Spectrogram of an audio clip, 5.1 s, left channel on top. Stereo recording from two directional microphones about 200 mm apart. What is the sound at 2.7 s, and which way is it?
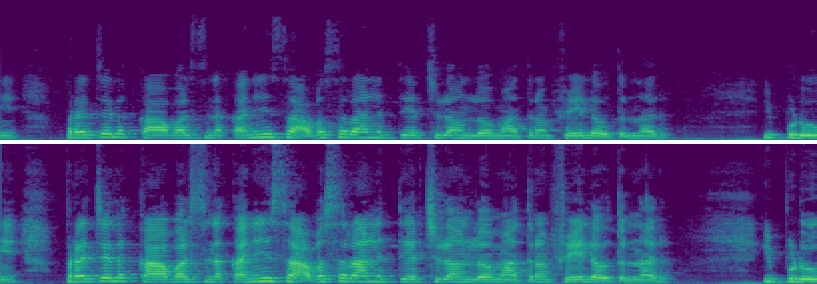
Speech, 40° right (ahead or behind).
